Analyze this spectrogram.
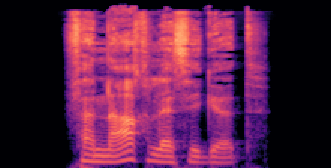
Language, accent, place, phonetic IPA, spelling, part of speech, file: German, Germany, Berlin, [fɛɐ̯ˈnaːxlɛsɪɡət], vernachlässiget, verb, De-vernachlässiget.ogg
- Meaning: second-person plural subjunctive I of vernachlässigen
